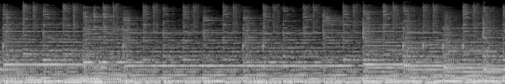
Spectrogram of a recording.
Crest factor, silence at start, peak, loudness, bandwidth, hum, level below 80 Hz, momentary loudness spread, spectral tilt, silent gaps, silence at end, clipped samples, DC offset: 12 dB; 0 s; -2 dBFS; -15 LUFS; 19 kHz; none; -24 dBFS; 3 LU; -6 dB/octave; none; 0 s; under 0.1%; 0.1%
